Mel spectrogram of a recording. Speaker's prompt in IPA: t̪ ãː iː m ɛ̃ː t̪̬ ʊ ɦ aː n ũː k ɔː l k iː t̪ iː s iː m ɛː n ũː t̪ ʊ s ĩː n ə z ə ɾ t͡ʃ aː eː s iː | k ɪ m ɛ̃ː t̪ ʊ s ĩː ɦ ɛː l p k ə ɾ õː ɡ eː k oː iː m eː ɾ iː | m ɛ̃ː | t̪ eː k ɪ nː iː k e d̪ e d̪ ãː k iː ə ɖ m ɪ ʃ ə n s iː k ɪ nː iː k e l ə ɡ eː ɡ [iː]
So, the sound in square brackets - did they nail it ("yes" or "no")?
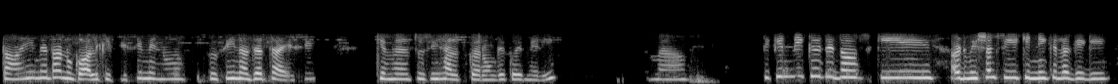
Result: yes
